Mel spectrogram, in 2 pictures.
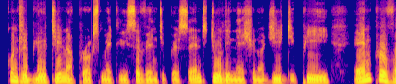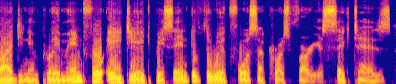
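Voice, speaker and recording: Dark-voiced Zambian male newsreader, low and dry. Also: dry recording, low-quality recording. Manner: formal, measured delivery. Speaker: radio news reader. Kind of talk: scripted news bulletin reading. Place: radio studio.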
